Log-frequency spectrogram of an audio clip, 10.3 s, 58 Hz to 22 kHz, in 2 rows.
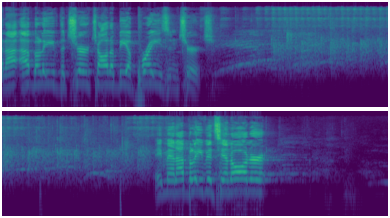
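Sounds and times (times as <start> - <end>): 
speech: 0.0 - 3.0, 7.2 - 8.8
audience clapping hands: 3.0 - 8.0.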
